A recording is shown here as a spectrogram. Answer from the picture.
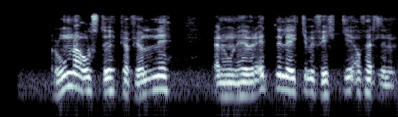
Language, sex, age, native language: Icelandic, male, 40-49, Icelandic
